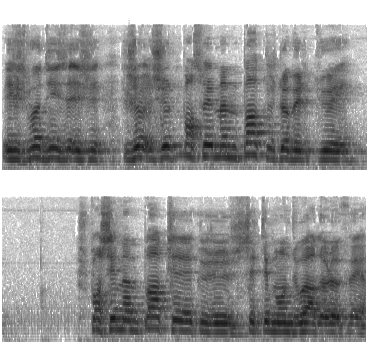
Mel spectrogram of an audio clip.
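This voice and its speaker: A man talks in a calm tone at a moderate pace. His pitch is high, with ordinary variation. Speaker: war veteran, former soldier and prisoner of war. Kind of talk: oral history interview answer, recounting wartime memories. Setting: interview recording. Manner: calm, hesitant, reflective.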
